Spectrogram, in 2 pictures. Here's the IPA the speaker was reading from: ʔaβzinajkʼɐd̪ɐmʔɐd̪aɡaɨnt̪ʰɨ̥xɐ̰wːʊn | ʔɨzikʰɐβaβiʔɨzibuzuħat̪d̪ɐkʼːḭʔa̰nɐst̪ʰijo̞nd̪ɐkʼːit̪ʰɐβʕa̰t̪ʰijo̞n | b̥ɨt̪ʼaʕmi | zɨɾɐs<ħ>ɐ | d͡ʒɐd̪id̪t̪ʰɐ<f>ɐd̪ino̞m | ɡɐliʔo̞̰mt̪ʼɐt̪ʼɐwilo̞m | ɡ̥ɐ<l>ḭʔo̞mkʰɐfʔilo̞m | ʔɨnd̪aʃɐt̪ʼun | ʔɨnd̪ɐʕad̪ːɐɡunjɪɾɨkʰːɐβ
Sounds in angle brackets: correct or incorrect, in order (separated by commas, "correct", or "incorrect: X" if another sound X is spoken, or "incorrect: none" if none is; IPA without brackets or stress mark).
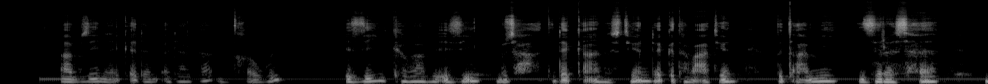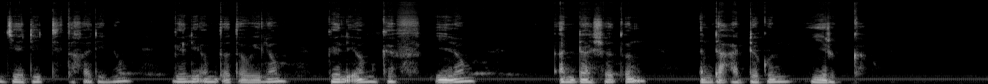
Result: correct, incorrect: x, correct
